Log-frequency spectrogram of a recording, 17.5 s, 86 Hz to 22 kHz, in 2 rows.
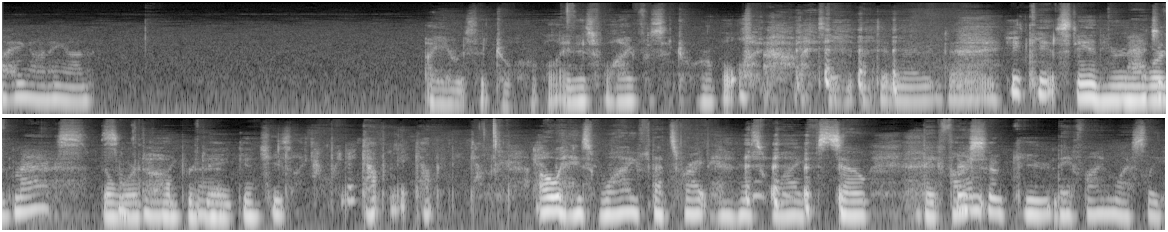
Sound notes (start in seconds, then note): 0.6 uncomfortable silence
